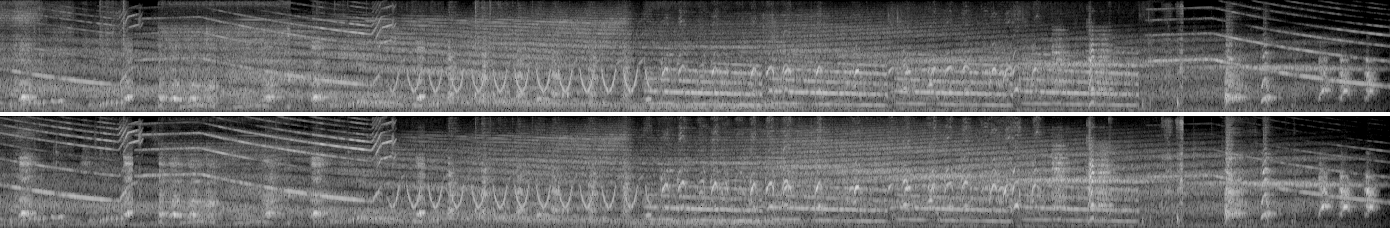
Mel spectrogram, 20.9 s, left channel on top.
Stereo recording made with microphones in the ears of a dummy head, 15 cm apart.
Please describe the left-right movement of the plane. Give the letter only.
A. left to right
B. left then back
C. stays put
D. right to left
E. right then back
A.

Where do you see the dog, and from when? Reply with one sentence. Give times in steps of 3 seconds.
You can hear the dog on the right from 0 s, in the centre from 6 s and on the right from 9 s.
